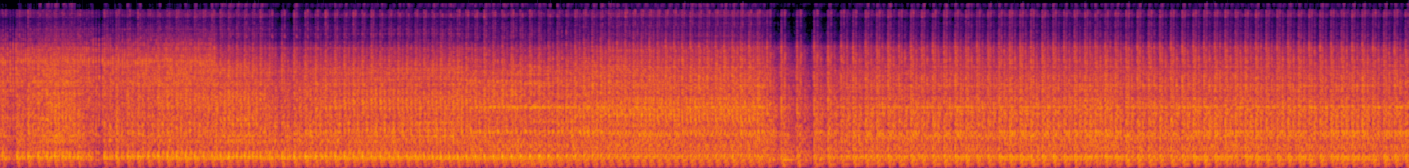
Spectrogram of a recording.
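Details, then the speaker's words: Tiger motorcycle single idling with a loud, hard, regular knock through the engine. Suspected causes include a broken timing gear tooth, a worn crankshaft bearing, or a worn keyway or broken key at the magneto. "طبعا ده صوت الموتور اللي كان معنا. كان بالشكل هو خبطة جامدة جدا في الماتور."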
